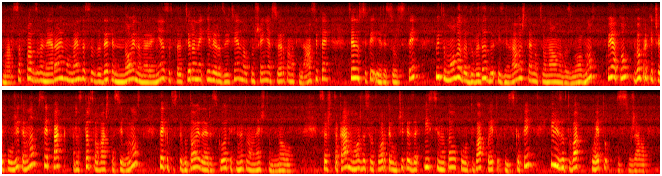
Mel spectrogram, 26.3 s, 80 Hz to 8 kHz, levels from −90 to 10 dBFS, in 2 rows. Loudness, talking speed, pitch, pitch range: -29 LUFS, 160 wpm, 220 Hz, 190-260 Hz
